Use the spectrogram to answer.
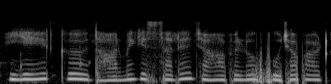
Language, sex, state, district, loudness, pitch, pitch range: Hindi, female, Uttar Pradesh, Deoria, -29 LUFS, 225 Hz, 215-240 Hz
